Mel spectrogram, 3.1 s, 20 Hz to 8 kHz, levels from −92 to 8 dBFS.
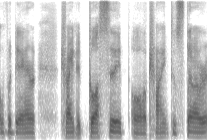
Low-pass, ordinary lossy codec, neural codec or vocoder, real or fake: none; none; codec, 16 kHz, 1 kbps, FreqCodec, larger model; fake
